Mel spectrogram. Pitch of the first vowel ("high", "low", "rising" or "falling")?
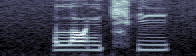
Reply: high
